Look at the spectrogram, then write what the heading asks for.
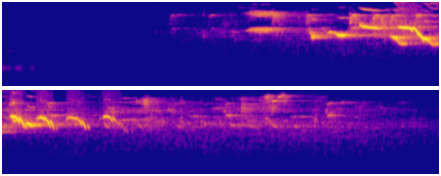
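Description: A bird singing: after about two seconds of silence come chirps, then a quick run of five or six notes, each falling in pitch. Fainter calls follow and trail off near the end.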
